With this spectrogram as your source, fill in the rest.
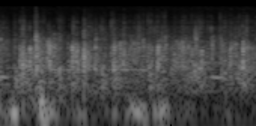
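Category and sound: crowd, audience clapping hands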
